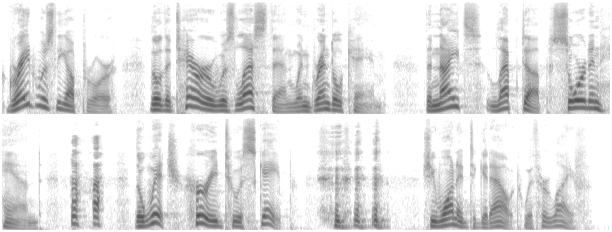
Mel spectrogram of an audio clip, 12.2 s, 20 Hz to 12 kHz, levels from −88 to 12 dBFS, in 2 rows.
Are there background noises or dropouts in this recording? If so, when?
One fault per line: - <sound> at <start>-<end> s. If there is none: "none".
- laugh at 6.8-7.1 s
- laugh at 9.2-10.0 s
